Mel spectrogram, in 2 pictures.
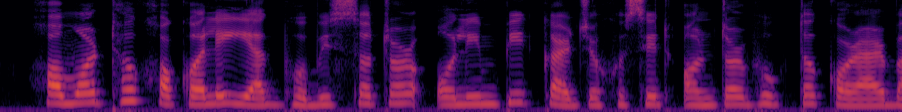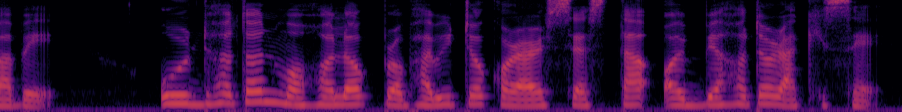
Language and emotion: Assamese, neutral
